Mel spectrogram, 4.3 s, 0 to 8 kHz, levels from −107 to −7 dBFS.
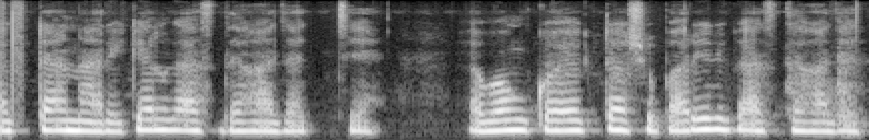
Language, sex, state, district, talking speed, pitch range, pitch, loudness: Bengali, female, Assam, Hailakandi, 150 wpm, 200-220 Hz, 210 Hz, -16 LUFS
